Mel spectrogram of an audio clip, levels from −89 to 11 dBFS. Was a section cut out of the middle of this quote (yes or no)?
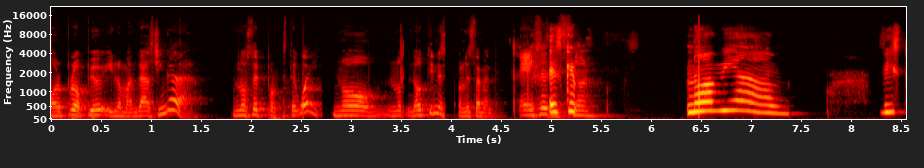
yes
